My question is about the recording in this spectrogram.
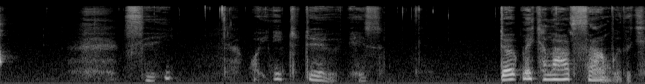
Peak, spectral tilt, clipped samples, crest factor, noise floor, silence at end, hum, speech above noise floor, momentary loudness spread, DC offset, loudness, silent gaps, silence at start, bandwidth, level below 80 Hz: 0 dBFS; -3.5 dB/octave; under 0.1%; 28 dB; -53 dBFS; 0 s; none; 27 dB; 20 LU; under 0.1%; -25 LUFS; none; 0 s; 16.5 kHz; -56 dBFS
